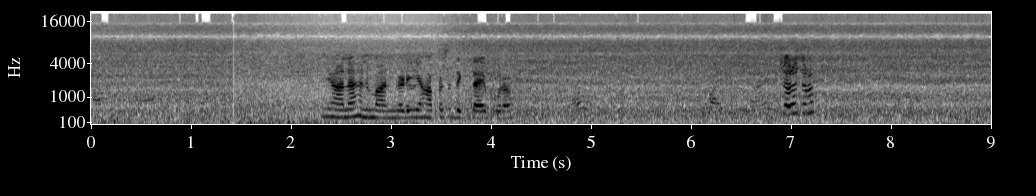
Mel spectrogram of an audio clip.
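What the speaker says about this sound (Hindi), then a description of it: "कितना तेज फ्लो है भाई पानी का" Fast-flowing Gaula river, swollen by continuous rain in the hills, rushing as a broad, loud, steady roar while someone talks over it.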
